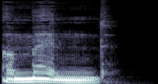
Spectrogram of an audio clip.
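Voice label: "amend", English, British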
